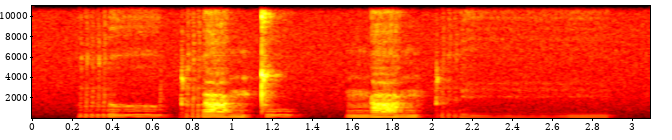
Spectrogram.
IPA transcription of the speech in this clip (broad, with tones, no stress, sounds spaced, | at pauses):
r ɯː˥˩ p r a˥˩ ŋ t u˥˩ k̚ | ŋ a˥˩ ŋ p r iː˨˩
